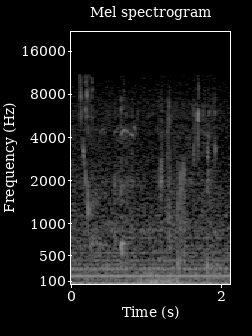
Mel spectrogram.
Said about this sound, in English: I took a bite of the cheese, and I had a sip of the beer, you know, a few seconds ago.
